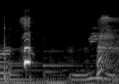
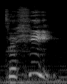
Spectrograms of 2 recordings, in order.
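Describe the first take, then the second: First: It starts with a th sound. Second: It starts with a t sound, then "he". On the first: The speaker calls it wrong. "I always hear people say the or the. But it's not" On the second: The speaker calls it right. "the proper way to pronounce that word"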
